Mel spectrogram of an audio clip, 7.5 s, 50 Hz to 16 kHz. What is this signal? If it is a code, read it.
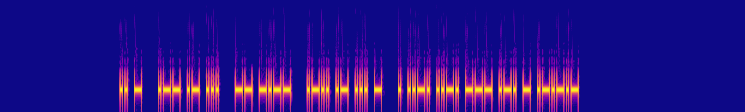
Morse code, heard as a keyed tone, about 50 wpm, 700 Hz. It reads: IT WAS MY LAST EFFORT.
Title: Sentences from Top 1200 Words 50wpm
